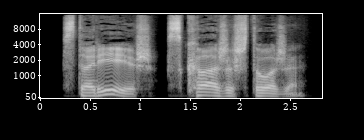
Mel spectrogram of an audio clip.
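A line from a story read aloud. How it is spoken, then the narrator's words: Drawl. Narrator (Russian): протянул Кричко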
